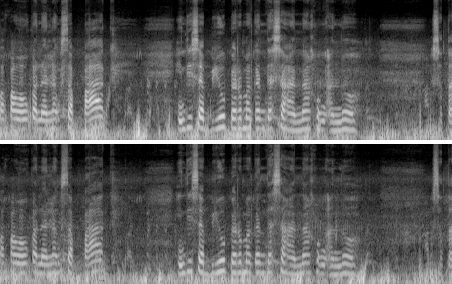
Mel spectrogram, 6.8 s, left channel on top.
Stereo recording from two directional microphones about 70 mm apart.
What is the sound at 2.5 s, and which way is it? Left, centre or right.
Speech, left.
